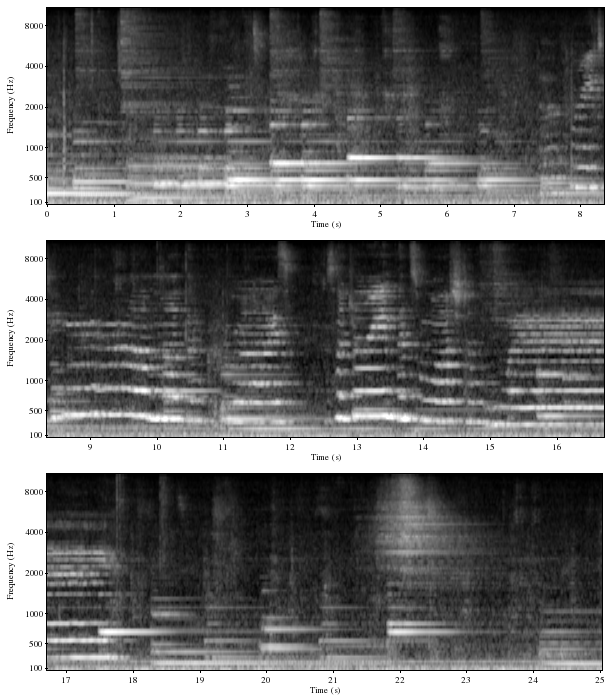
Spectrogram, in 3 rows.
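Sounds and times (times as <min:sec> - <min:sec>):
orchestral accompaniment: 0:00.0 - 0:25.0
young woman singing ballad: 0:07.4 - 0:17.9.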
